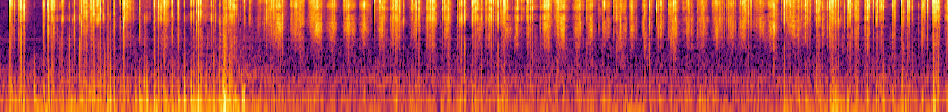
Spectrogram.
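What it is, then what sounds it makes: Glass globe paperweight scratched with nails. Long acrylic nails scratch the etched, textured surface of a palm-sized solid clear glass globe paperweight held in both hands. The result is a steady stream of quick, bright, raspy scratching strokes over a soft low rumble, with each stroke ending almost instantly and no ring.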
